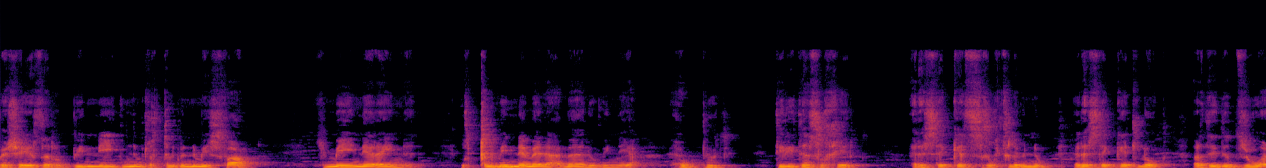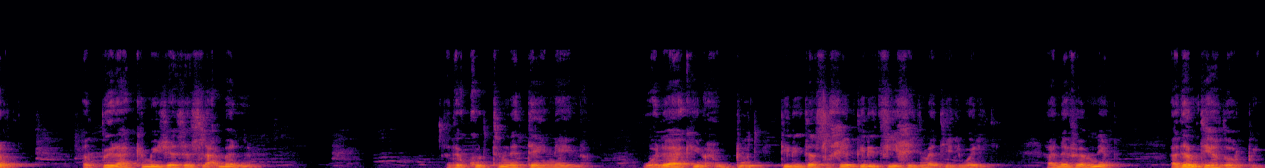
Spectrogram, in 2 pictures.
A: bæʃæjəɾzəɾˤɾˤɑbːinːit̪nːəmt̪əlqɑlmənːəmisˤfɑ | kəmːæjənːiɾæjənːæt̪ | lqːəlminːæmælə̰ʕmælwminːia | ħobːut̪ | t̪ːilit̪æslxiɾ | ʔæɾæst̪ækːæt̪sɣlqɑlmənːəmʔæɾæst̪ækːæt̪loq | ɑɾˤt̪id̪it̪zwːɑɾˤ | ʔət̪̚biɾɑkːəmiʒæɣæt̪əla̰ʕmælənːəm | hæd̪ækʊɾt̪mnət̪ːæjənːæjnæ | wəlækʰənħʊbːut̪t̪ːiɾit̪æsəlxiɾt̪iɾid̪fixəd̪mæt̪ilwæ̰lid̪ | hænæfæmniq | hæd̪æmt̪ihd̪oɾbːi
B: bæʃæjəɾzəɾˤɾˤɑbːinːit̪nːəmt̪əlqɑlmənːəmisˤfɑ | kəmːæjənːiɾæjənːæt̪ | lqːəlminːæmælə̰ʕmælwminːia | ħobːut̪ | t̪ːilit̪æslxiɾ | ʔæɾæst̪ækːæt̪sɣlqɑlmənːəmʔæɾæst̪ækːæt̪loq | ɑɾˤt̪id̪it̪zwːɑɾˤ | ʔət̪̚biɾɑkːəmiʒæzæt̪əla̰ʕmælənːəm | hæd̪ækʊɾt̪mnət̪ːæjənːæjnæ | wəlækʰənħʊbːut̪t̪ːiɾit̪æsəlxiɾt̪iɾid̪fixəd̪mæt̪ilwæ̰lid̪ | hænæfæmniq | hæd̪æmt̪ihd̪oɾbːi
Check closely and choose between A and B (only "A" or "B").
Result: B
